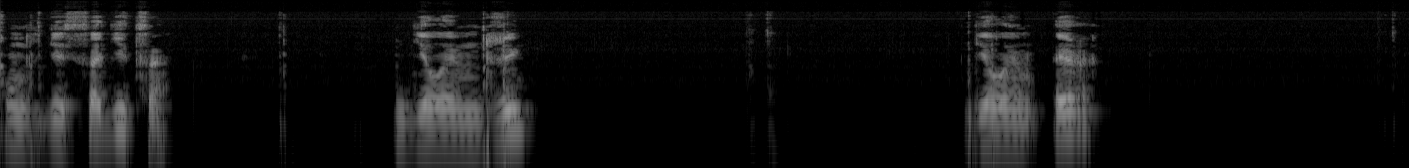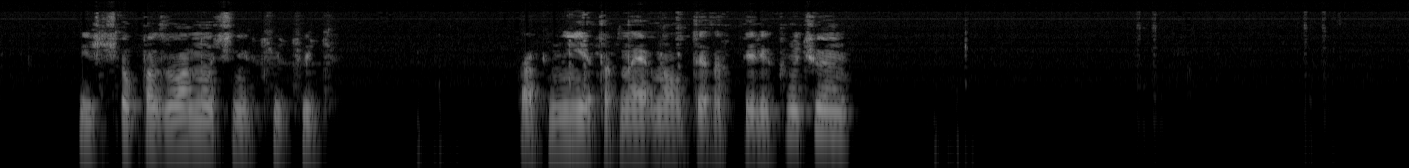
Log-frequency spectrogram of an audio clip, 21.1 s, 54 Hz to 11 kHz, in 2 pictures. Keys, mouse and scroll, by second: 0.3-2.1 middle drag, 3.7 g, 7.2 r, 11.3-12.7 drag, 13.6 r, 15.5-16.9 drag, 17.4 r, 20.3-21.1 drag.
